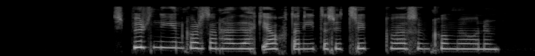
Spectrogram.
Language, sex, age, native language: Icelandic, female, 16, Icelandic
